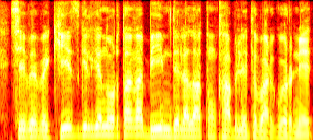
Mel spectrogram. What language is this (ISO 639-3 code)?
kaz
